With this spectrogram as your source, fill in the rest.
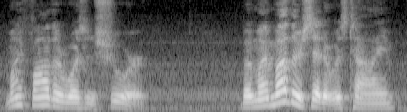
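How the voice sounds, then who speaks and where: A middle-aged man reading a children's picture book aloud in a small room, slow and expressive. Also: on the high side. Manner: reads slowly and expressively, voices the characters' calls. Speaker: storybook reader. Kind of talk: read-aloud storytelling for children.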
